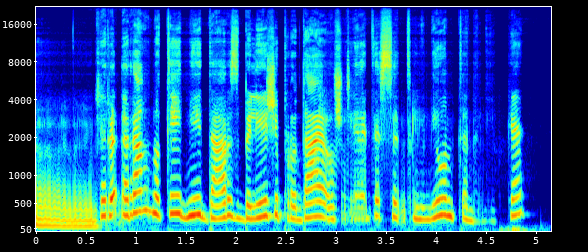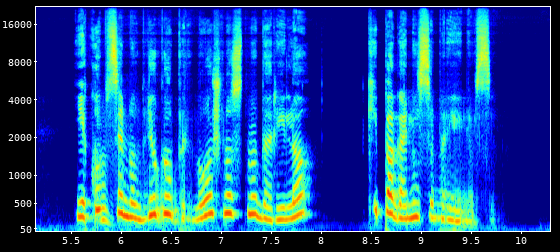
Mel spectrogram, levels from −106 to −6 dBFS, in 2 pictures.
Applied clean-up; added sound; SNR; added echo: neural mask model DeepFilterNet 3.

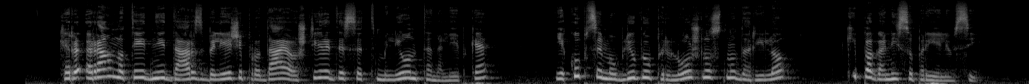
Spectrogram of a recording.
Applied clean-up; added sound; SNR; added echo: none; none; none; none.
